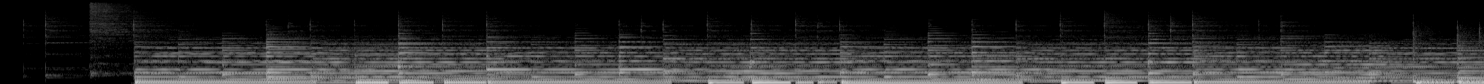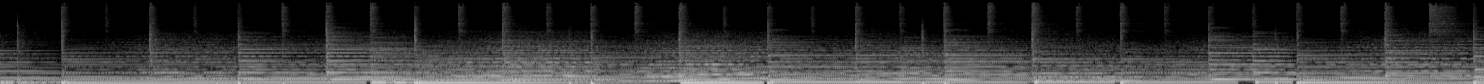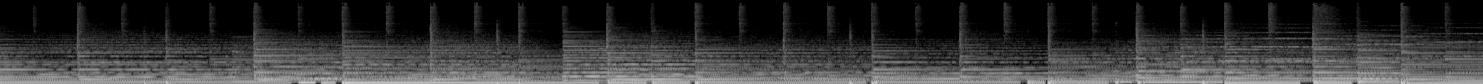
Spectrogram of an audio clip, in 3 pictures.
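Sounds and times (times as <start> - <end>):
backing track in B-flat minor for male vocals: 0.9 - 44.5.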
